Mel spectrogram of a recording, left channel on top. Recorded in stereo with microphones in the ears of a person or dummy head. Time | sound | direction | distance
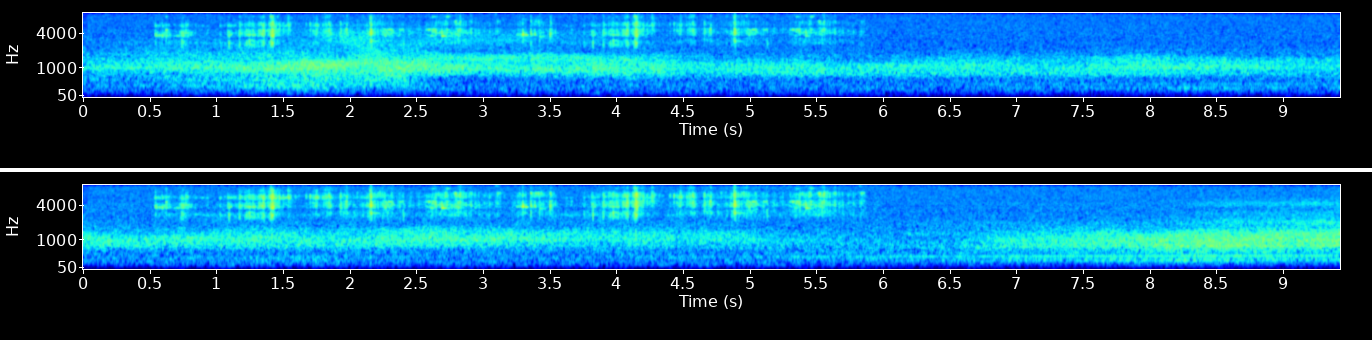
0.5 | keys jangling | centre (ahead or behind) | ?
